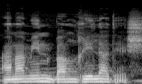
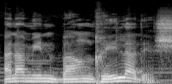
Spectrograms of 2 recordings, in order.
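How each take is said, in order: Both takes have the same delivery.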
